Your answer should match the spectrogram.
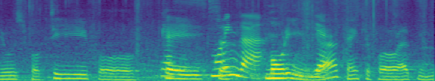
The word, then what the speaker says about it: Moringa: mention uh something that probably I Mis pron pronounce uh Maringa it's a flower it's a plant in an yes uh somebody introduced me to this flower which you can use for tea for cakes Moringa Moringa thank you for helping me H and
